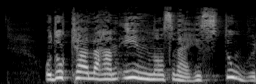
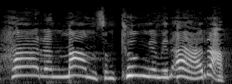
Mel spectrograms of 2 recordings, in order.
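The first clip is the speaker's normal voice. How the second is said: calling it out high and grand; proud herald's cry, pitched up; proud proclamation; 8 semitones higher than usual. Retold or imitated. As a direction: announce him like a herald, pleased with himself. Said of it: "så ska man ropa".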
